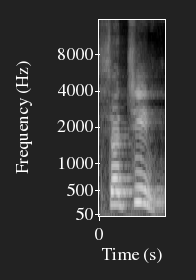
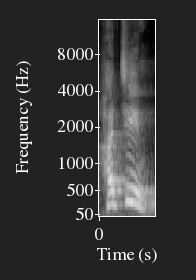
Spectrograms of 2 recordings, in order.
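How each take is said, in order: First: The name begins with an s sound. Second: The name begins with an h sound.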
